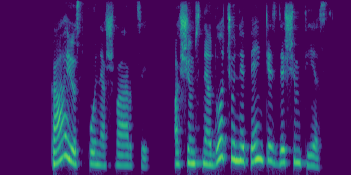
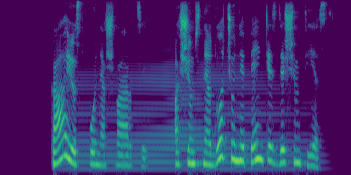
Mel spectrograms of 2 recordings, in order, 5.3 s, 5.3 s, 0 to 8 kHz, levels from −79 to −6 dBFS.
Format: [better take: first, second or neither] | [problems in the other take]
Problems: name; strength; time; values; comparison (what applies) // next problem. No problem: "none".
first | background sound (Wind instrument, woodwind instrument); 20 dB below the speech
